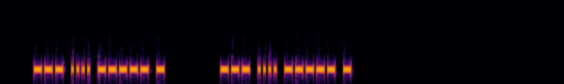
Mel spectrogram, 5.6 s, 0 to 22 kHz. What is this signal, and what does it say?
Morse code, heard as a keyed tone, about 43 wpm, 700 Hz. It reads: OH0T OH0T
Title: DXCC-100 Call Signs - 4 Characters - Repeated 2x - 45wpm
